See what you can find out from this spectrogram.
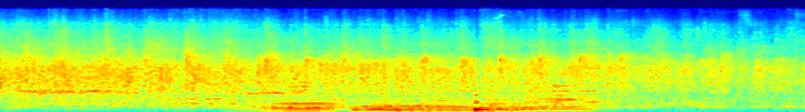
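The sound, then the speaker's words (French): An audience applauding during a church worship service, with dense, steady clapping that holds at an even loudness for the whole stretch and no voices on top. “Acclamez encore le Seigneur.”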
